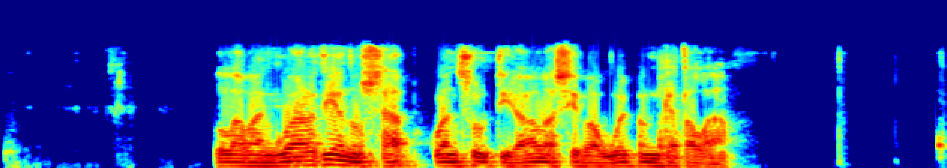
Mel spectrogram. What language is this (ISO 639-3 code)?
cat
